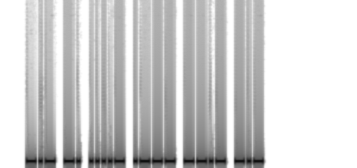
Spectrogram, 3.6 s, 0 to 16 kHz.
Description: Morse code, heard as a keyed tone, about 38 wpm, 700 Hz. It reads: KN4JQK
